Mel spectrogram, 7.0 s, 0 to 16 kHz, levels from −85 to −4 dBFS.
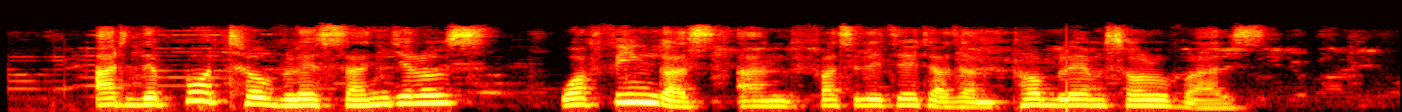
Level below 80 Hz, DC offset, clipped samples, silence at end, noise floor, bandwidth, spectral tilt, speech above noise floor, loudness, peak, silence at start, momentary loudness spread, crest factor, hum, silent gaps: -54 dBFS; under 0.1%; under 0.1%; 0.15 s; -46 dBFS; 7.8 kHz; -5 dB/octave; 28 dB; -19 LUFS; -2 dBFS; 0.05 s; 10 LU; 16 dB; none; none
